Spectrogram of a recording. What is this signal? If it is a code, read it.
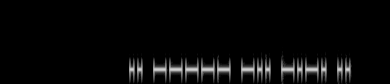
Morse code, heard as a keyed tone, about 32 wpm, 700 Hz. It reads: I0DCI
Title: DXCC-100 Call Signs - 5 Characters - 30wpm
